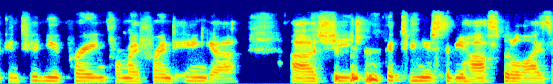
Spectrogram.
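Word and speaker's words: Inge: Inga. She spells it I-N-G-E, but it's actually pronounced Inga, as if that there's an A at the end.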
